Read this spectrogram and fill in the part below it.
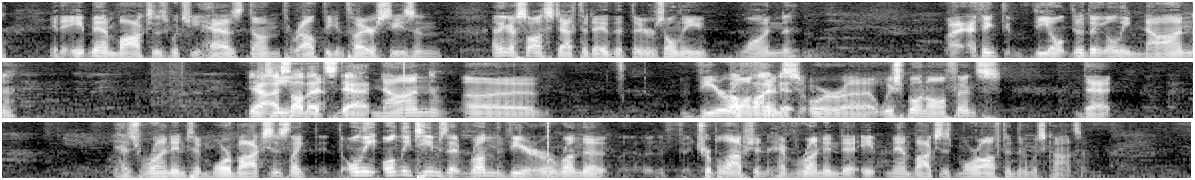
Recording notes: live at Monk's in Sun Praire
